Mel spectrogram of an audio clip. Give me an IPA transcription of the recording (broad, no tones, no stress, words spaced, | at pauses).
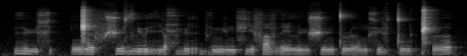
ðyx | ŋ͡ǁəf ʃʉz lʲu rʲʉħɦyrbʱə mʲumfʲefavðe lyʃʉm tɹɤmxyv tuǁʰɤ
